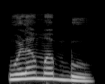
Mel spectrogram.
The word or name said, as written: ಒಳಮಬ್ಬು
